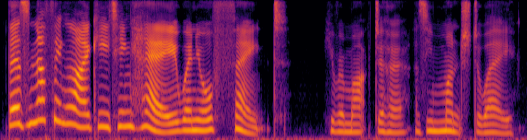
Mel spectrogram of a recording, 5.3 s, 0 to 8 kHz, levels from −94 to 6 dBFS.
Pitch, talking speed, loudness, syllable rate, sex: 235 Hz, 180 wpm, -19 LUFS, 5.2 syllables/s, female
